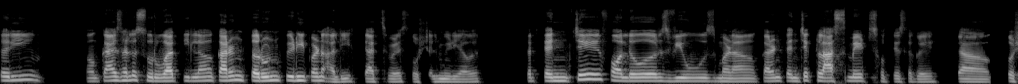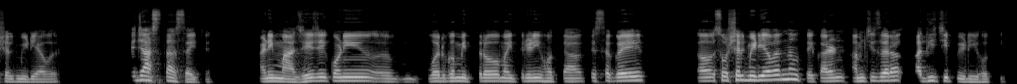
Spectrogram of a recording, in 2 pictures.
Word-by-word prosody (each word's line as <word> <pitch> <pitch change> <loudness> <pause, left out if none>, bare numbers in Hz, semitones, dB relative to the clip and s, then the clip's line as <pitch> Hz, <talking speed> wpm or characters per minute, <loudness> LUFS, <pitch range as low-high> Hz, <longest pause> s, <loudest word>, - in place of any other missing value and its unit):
तरी 195 +4 0 0.6
अ, 150 - -7
काय 180 +1 +3
झालं 185 +2 0
सुरुवातीला 170 -1 +1
कारण 195 +3 +5
तरुण 175 +2 +5
पिढी 185 0 +4
पण 180 0 0
आली, 135 -4 -3
त्याच 130 0 -4
वेळेस 130 0 -6
सोशल 130 +1 -11
मीडियावर 125 -1 -4 0.5
तर 160 - -5
त्यांचे 170 +9 +3
फॉलोवर्स, 165 -2 +2
व्ह्यूज 155 -1 -1
म्हणा 140 -1 -1 0.2
कारण 155 +1 0
त्यांचे 155 +2 -2
क्लासमेट्स 165 -2 +1
होते 135 -1 -10
सगळे, 125 -1 -9 0.3
त्या 130 -1 0 0.4
सोशल 135 -2 -4
मीडियावर. 125 -2 -5 0.8
ते 190 - -6
जास्त 195 -3 +2
असायचे 125 -8 -3 0.5
आणि 150 +2 +4
माझे 135 +1 +2
जे 170 +1 +3
कोणी 170 +1 +3
अ, 140 -5 -3 0.4
वर्ग 150 +1 0
मित्र, 155 0 0
मैत्रिणी 150 +1 +1
होत्या, 145 0 -4
ते 160 - -7
सगळे 170 +4 +3 0.6
अ, 160 +1 +1
सोशल 190 +3 +3
मीडियावर 205 +2 +5
नव्हते, 230 -11 +1
कारण 155 +3 0
आमची 155 +3 -3
जरा 180 +2 +3 0.2
आधीची 165 +1 -2
पिढी 125 -2 -4
होती. 120 0 -9
160 Hz, 150 wpm, -24 LUFS, 140-175 Hz, 0.8 s, कारण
